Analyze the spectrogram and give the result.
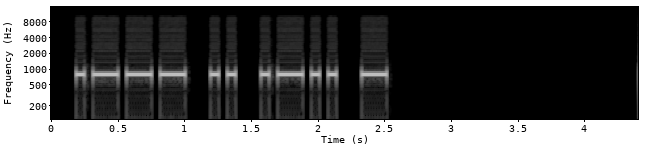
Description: Morse code, heard as a keyed tone, about 19 wpm, 800 Hz. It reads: JILT
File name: Alphabetical / Alphabetical mp3s / Js @18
